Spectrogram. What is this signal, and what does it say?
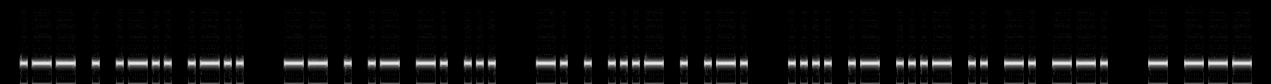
Morse code, heard as a keyed tone, about 20 wpm, 1000 Hz. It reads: WELL MEANS NEVER HAVING TO
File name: qotdfiles / 20wpm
